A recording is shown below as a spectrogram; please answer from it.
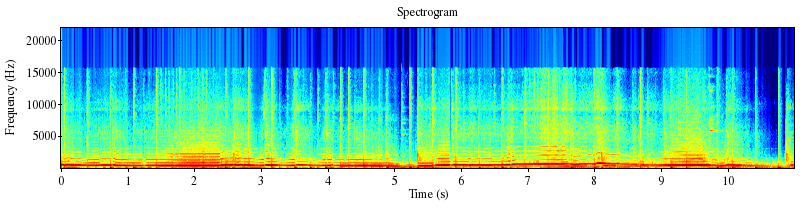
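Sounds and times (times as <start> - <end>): bass: 0.0 - 11.0
sliding lead melody: 0.0 - 11.0.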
